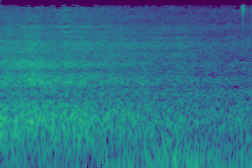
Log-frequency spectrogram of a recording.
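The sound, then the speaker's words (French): A steady, broad rush of ocean surf, waves coming and going, fills the background, a continuous washing noise with no clear breaks, no voices present. “Maintenant que ta respiration est plus lente, plus douce, le corps complètement relâché et détendu, tu vas pouvoir te connecter à l'eau que tu entends depuis tout à l'heure avec moi en fond. Ces vagues qui vont et qui viennent”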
